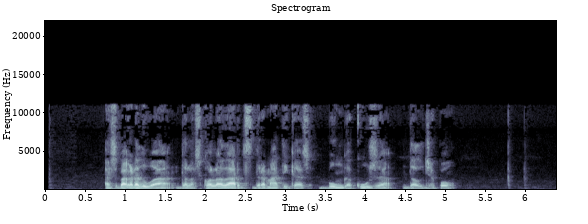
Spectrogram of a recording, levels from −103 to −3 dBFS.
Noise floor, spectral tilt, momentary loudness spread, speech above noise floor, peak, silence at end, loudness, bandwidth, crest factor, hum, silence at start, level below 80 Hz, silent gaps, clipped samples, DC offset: -72 dBFS; -5 dB/octave; 11 LU; 48 dB; -6 dBFS; 1.3 s; -25 LUFS; 11.5 kHz; 20 dB; none; 0.75 s; -50 dBFS; none; under 0.1%; under 0.1%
